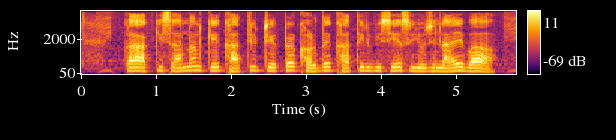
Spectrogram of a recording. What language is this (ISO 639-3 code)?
bho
